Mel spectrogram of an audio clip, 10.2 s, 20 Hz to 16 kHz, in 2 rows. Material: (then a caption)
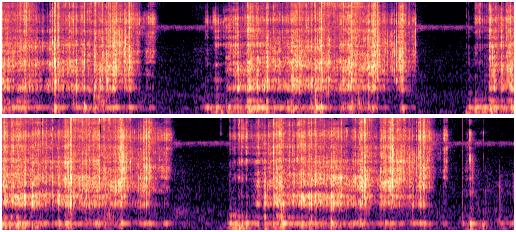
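Wicker. Toothbrush bristles scratch over a small, hollow, brown woven wicker basket held in the hand, making dense, crackly, rasping strokes in four bursts of about two seconds each, separated by brief pauses. The scratching is broadband with a low hum-like band around 250 Hz running through it, and a faint high tone lingers in the quiet gaps.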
